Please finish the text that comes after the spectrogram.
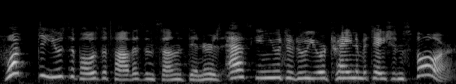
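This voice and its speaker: A scolding wife, high and piercingly bright, swoops through her lines with sharp scorn. She sounds thoroughly exasperated, in the manner of 1940s radio comedy. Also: lively intonation, fairly quick, highs cut off. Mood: scornful. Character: scolding, scornful middle-aged wife of a druggist.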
